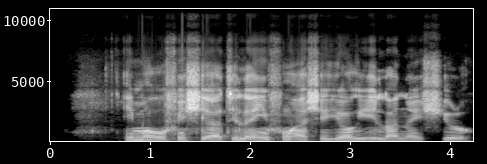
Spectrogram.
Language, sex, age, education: Yoruba, male, 30-45, tertiary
